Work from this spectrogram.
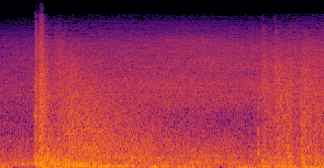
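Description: Guns of the warship USS Long Beach firing in the naval video game Ultimate Admiral: Dreadnoughts, a heavy boom followed by a dense, continuous roar of cannon fire and rumbling, with another muffled blast near the end.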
